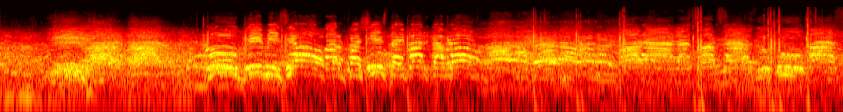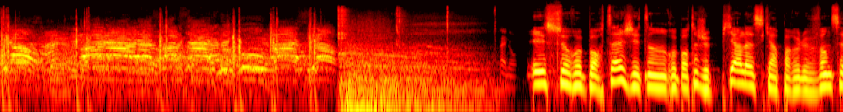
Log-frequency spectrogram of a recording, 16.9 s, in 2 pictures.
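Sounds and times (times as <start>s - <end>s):
protest crowd chanting slogans: 0.0s - 13.4s
speech: 13.8s - 16.8s.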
